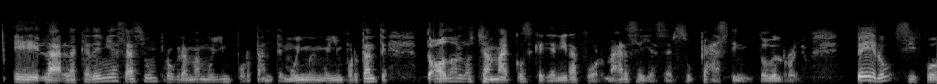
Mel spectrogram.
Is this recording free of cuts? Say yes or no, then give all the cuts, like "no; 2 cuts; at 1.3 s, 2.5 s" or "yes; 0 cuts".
no; 1 cut; at 8.4 s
